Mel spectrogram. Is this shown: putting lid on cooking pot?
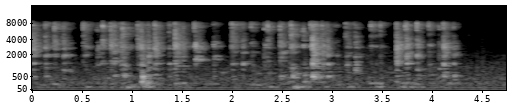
no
